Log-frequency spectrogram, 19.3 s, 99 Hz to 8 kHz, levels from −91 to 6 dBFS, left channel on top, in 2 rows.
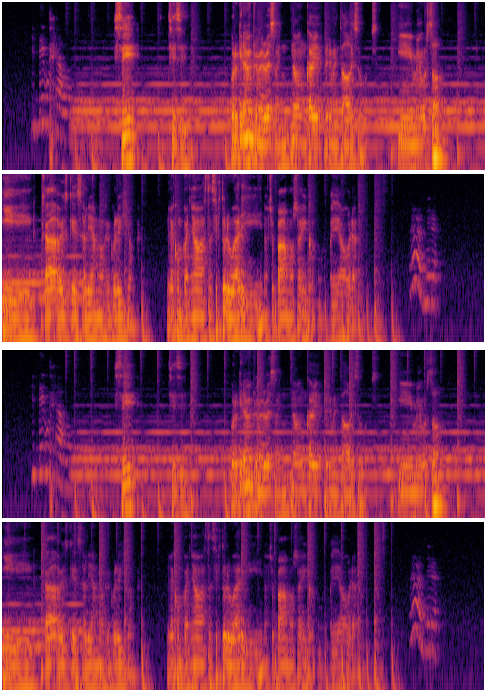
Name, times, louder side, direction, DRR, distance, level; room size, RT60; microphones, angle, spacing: voice 1, 0.6-1.5 5.0-5.2 17.8-18.4, equal, ahead, 2.8 m, -39 dB
sound 1, 1.2-2.1 2.4-3.4 3.8-4.1 4.4-4.8 5.1-7.4 7.8-8.8 9.1-9.4 9.8-10.1 10.4-12.8 13.1-14.1 14.4-14.8 15.1-15.4 15.8-17.6, right 1 dB, 75° right, 1.8 m, -35 dB
sound 2, 1.3-11.3, left 3 dB, 75° left, 2.8 m, -32 dB
voice 2, 2.2-2.7 3.3-3.8 4.6-7.5 7.9-8.9 9.7-12.4 13.0-16.8, left 5 dB, 50° left, 0.5 m, -23 dB
16.0 x 6.6 x 2.2 m
head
